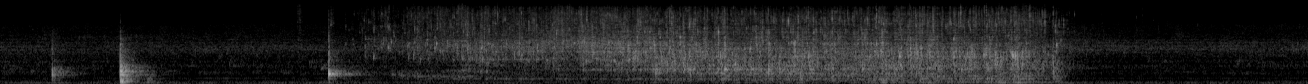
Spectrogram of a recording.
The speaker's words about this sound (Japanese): それじゃあまずお湯をかけていきますね。はい、お背中お流しします。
